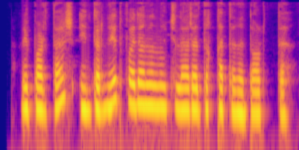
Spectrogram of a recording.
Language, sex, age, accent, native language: Uzbek, female, 19-29, Andijon, Uzbek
